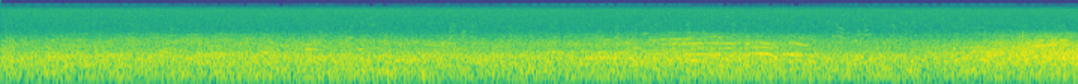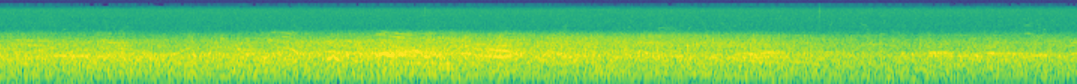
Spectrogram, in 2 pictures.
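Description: A large stadium crowd murmurs and cheers, growing louder as play moves forward.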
